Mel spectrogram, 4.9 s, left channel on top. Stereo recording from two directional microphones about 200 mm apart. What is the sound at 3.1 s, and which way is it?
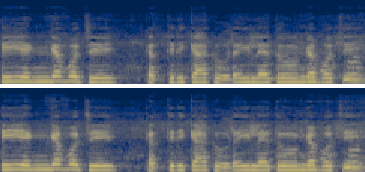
Mantra, 40° left (ahead or behind).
